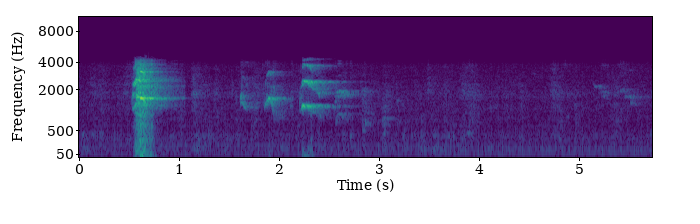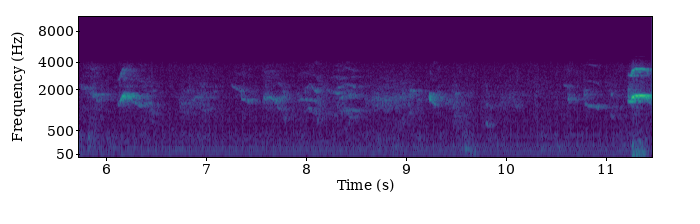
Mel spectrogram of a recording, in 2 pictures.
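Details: A litter of 28-day-old Labrador Retriever puppies whines softly. Short high cries and squeaky whimpers recur throughout, after a sharp thud at the start and another knock at the close.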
